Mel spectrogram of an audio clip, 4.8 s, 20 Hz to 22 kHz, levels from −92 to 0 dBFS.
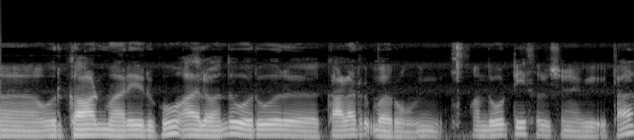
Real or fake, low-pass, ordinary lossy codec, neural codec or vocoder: real; 7.2 kHz; AAC, 48 kbps; none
